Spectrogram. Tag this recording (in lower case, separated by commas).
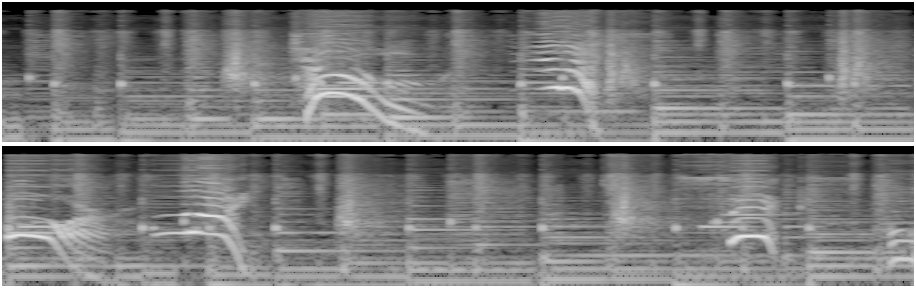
music, speech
